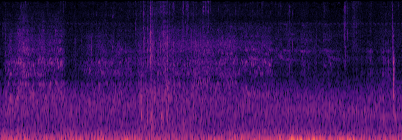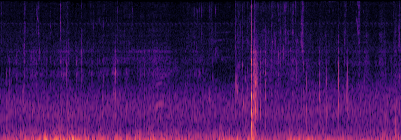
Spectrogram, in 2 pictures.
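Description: Water lapping and sloshing against a small fishing boat's hull under a steady low rumble, while a largemouth bass is reeled in and lifted to the boat. A single sharp knock comes about eight seconds in.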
